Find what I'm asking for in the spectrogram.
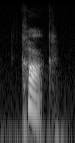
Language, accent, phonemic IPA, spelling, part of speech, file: English, US, /kɑk/, cock, noun / verb / interjection / proper noun, En-us-cock.ogg
- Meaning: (noun) A male bird, especially: 1. A rooster: a male gallinaceous bird, especially a male domestic chicken (Gallus gallus domesticus) 2. A cock pigeon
